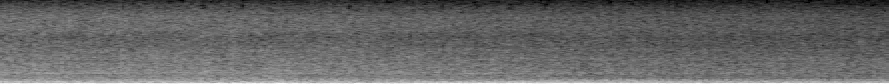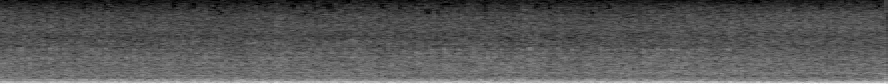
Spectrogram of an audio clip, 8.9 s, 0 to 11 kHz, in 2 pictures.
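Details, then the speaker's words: 1997 Jeep Wrangler TJ 2.5L idling not yet warm, just after timing chain and gear replacement: steady low rumble with no rattle or slapping from the front; owner believes it runs better than before. "i believe it's running better than it used to"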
